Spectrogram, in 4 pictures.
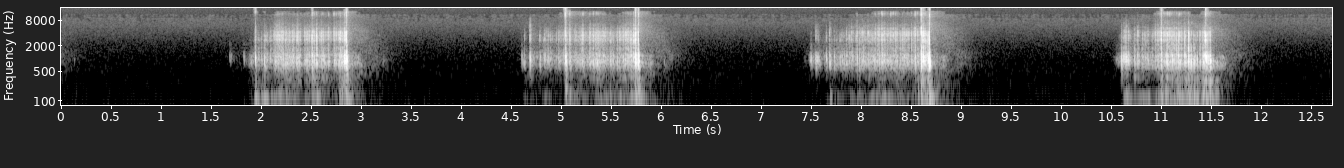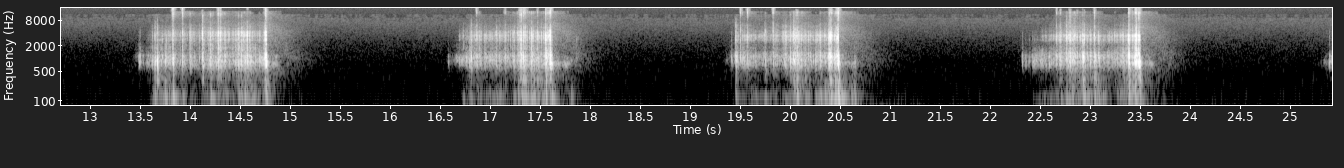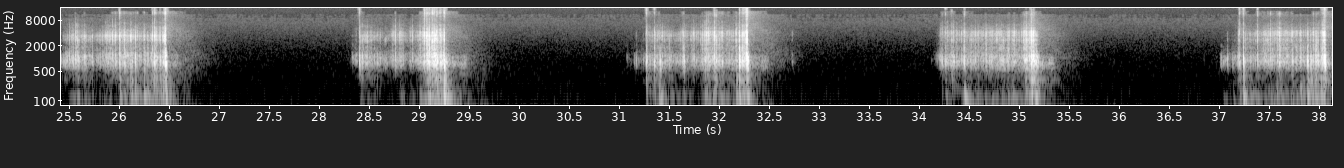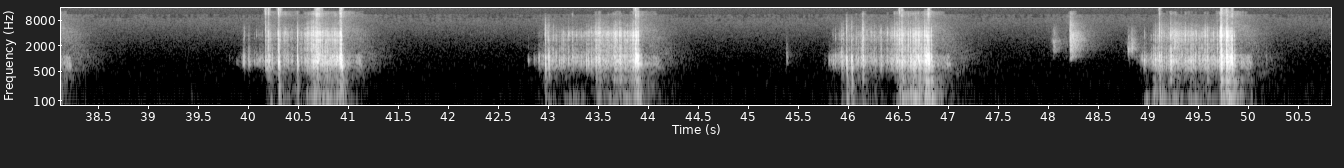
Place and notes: {"title": "Mont-Saint-Guibert, Belgique - Famished snail eating", "date": "2016-05-31 21:40:00", "description": "Recording of a famished snail, eating a carrot. This poor snail was completely starving in the garden. I embarked him and I gave him a good carrot. At the beginning, he was extremely afraid, but a few time after, he was so happy of this improvised meal !\nWhat you hear is the radula, the snail tongue, scratching methodically the carrot. It was completely magical to hear him on the first seconds, as this is normally inaudible, I let him eating a banquet ! I named him \"Gerard\" the Snail ;-)", "latitude": "50.64", "longitude": "4.61", "altitude": "116", "timezone": "Europe/Brussels"}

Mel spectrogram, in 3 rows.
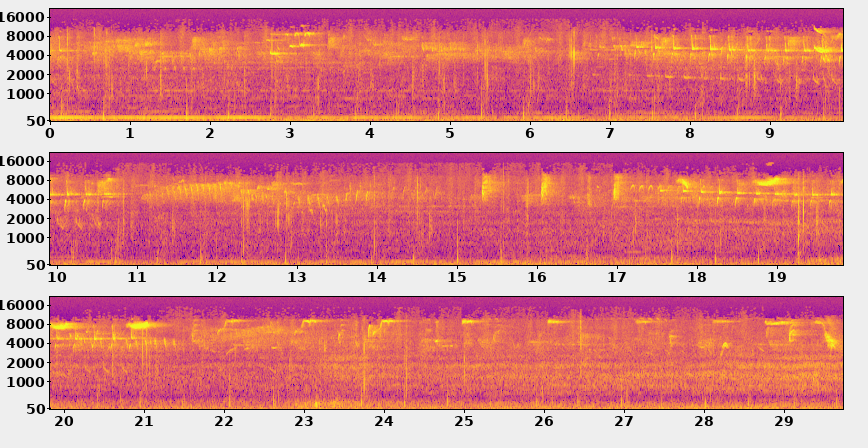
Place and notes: {"title": "Lakewood Village Park", "date": "2011-04-10 06:42:00", "description": "Early morning birds.", "latitude": "36.59", "longitude": "-94.78", "altitude": "237", "timezone": "America/Chicago"}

